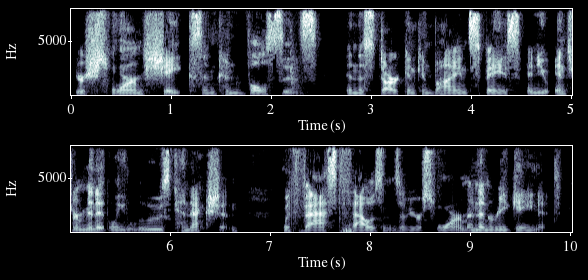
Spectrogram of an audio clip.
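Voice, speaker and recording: A man narrating a tabletop game as game master, setting scenes in a measured, descriptive way. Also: medium pitch, flat delivery, bright, forceful tone, rough recording.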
